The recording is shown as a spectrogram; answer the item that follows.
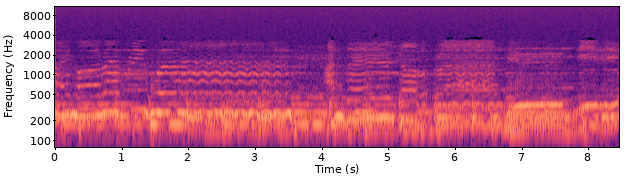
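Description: Gospel song: a singing voice with wide vibrato over steady instrumental accompaniment.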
